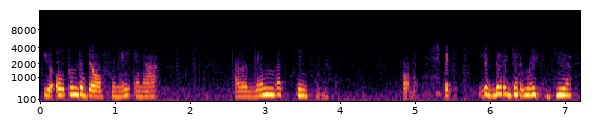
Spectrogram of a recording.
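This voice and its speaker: An actress playing a nervous, rough-spoken woman in a 1930s radio crime drama, brusque, jittery and stammering. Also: medium pitch, normal speed, pauses often, a little hiss or hum, lightly acted. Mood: wary. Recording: muffled 1930s radio recording.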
